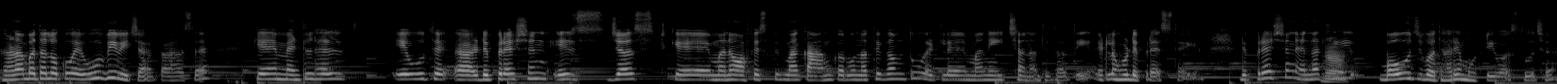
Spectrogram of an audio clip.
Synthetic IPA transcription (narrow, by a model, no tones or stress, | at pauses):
ɡʱəɽ̃ãbəd̪ʱalokoeʋũbʱiʋit͡ʃaɾt̪aɦəʃe | kemẽɳʈəlɦelt̪ʰ | eʋũt̪ʰeɖɪpɾeʃənɪzd͡ʒəsʈkeməneɔfɪsmãkamkəɾʋũnət̪ʰiɡəmt̪ũeʈlemaniːtːʃʰanət̪ʰit̪ʰət̪ieʈleɦũɖɪpɾest̪ʰəḭɡṵ | ɖɪpɾeʃənenat̪ʰi | bəɦud͡ʒʋəd̪ʱaɾemoʈiʋəst̪ut͡ʃʰe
